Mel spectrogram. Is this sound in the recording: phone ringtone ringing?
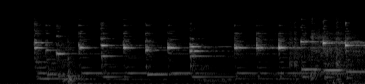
yes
